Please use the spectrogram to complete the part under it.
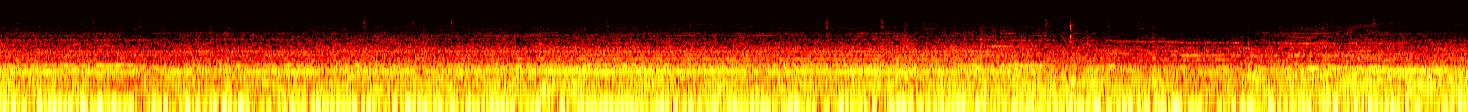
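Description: A Bobcat Toolcat utility vehicle drives along a trail, its engine making a steady, loud drone with a constant low hum. Faint rattles from the ride sit over the drone.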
